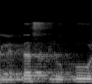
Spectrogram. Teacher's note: لام کو جلدی پڑھنا ہے، سین ساکن پہ ہم سے، لِتَسْلُكُوا لام کاف باریک ہے، کو واو مدہ ہے، 2 حرکات لمبا ہے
